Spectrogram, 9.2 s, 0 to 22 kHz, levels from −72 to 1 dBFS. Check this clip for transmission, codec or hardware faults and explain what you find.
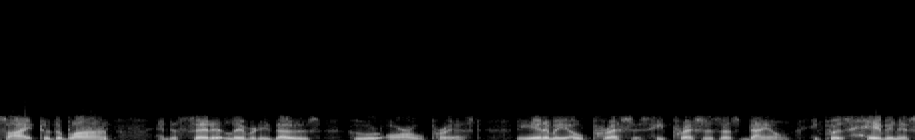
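Two problems here: a codec colouring the whole clip, plus one short burst of corruption.

The GSM full-rate codec runs the entire length. It's band-limited to roughly 200 Hz to 3.4 kHz, and it rebuilds speech from a vocal-tract model driven by a coarse pulse excitation. That leaves a constant buzzy, gravelly grain that fits the old 13 kbps full-rate coder.

GSM bit errors hit from 1.00 to 1.09 s, right after "to the" and before "and to set at". Corrupted filter, pitch and gain values throw the decoded frames off, so you hear a brief squawky, gargling break. The length points to about four spoiled frames.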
